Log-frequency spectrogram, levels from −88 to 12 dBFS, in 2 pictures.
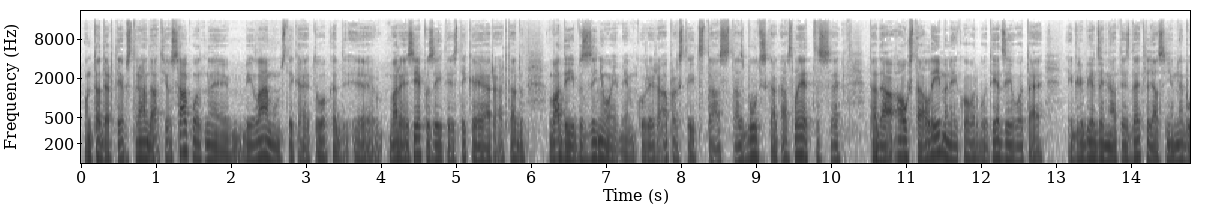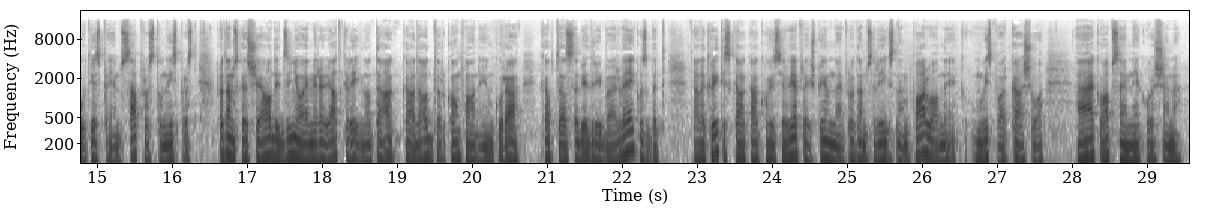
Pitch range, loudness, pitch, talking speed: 95-110 Hz, -17 LUFS, 100 Hz, 160 wpm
